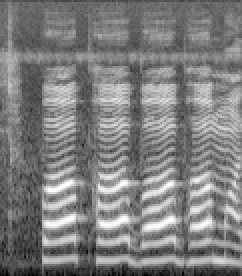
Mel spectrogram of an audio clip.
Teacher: मैं जब उच्चारण कर रही हूँ तो मेरे ओठ दोनों बंद हो रहे हैं, खुल रहे हैं। प, फ, ब, भ, म, यानी इन सब को बोलने में हमें किसकी आवश्यकता पड़ती है, ओठ की। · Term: ओठस्थ व्यंजन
